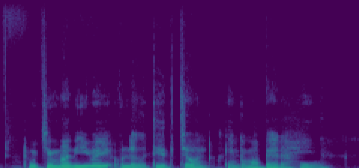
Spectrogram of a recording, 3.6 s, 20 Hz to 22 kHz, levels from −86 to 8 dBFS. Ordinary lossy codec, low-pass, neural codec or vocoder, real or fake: none; none; codec, 44.1 kHz, 2.6 kbps, DAC; fake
